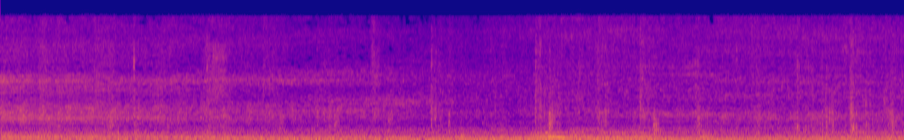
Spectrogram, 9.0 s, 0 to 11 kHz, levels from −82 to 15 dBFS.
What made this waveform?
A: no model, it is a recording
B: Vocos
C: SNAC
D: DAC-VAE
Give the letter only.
B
